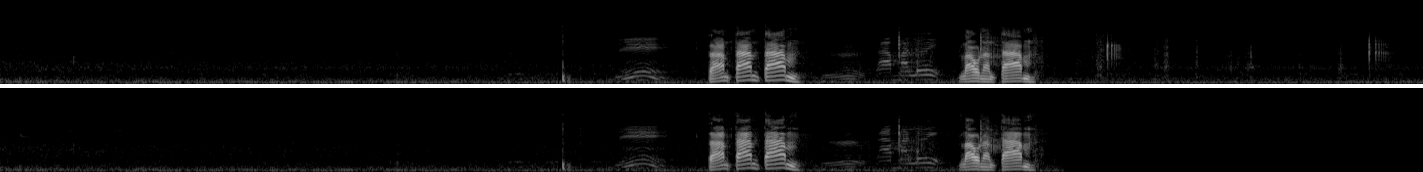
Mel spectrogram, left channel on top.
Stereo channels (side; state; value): right; drops out; at 10.6 s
